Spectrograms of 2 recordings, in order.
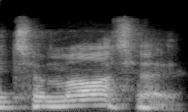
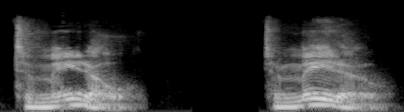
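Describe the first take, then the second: First: Tomato with a long "mah" vowel; British tomato. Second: Tomato, US "may-do"; American tomato. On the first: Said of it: "In the U K, we say". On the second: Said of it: "in America, they say". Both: Shown as a demonstration.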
